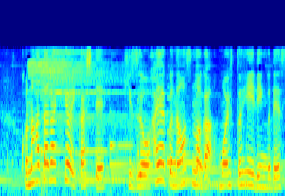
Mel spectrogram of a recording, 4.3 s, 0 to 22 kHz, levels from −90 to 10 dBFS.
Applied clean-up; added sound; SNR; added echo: none; none; none; none.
